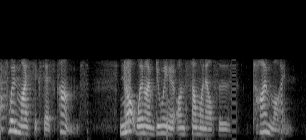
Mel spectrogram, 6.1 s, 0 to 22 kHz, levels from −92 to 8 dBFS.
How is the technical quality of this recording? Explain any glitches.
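Poor quality: the whole clip is narrowband headset audio with plainly audible codec damage, and it carries several dropout buzzes and one burst of crackle.

The Bluetooth CVSD headset codec runs throughout. CVSD encodes each sample as a single up-or-down bit at 64 kbps, with a step size that adapts to the signal. When the signal changes faster than the step can follow, it distorts. Here the usable band sits at roughly 250 Hz to 3.6 kHz. On a spectrogram, energy stops sharply below 3.6 kHz across the whole clip, with a grainy floor between words. The speech sounds boxed in, s sounds are scratchy, and a granular hiss sits underneath.

Bluetooth headset packet repeated occurs at 1.73–1.78 s, at 3.33–3.34 s between "when I'm" and "it on someone", at 4.63–4.72 s right after "it on someone", and at 5.61–5.65 s. When voice packets are lost, the chip decodes the previous packet again. Repeating every 3.75 ms produces a buzz near 267 Hz. 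The 4.63 s event is the longest, about 82 ms of steady buzz. The first event is split into short bursts of about 10 ms or less, spread over nearly 0.1 s. The 3.33 s event is short, about 11 ms of buzz. The waveform shows identical short cycles repeating, and the spectrogram shows a comb of harmonics spaced 267 Hz apart.

Loose connector crackle occurs at 2.47–2.60 s, just before "when I'm". A worn or dirty contact makes and breaks rapidly, chopping the signal. It sounds like an irregular scratchy crackle lasting about 0.13 s. On the waveform it appears as jagged spikes and gaps. On the spectrogram it shows as broadband vertical streaks.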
